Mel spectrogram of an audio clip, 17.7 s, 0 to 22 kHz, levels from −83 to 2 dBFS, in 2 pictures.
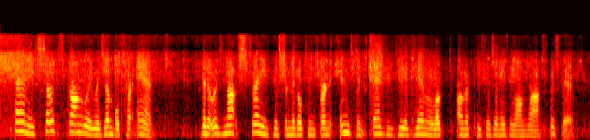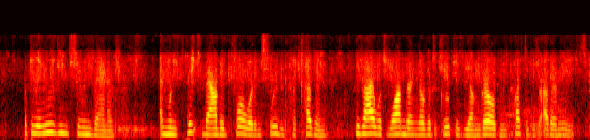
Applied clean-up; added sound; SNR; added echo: neural mask model RNNoise.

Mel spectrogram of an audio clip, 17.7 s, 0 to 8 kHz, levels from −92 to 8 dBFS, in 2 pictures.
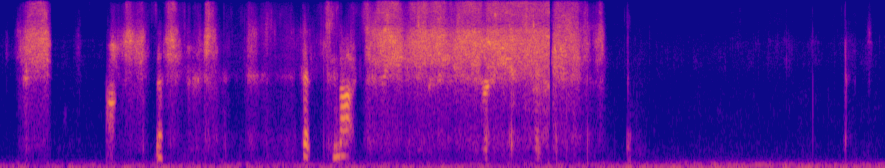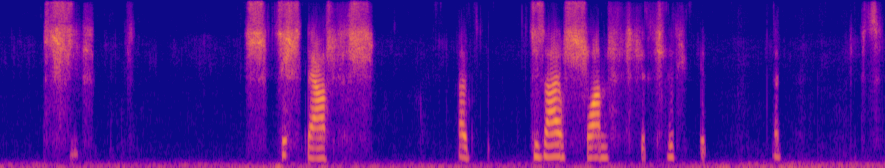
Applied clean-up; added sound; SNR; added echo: neural diffusion model UNIVERSE++.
